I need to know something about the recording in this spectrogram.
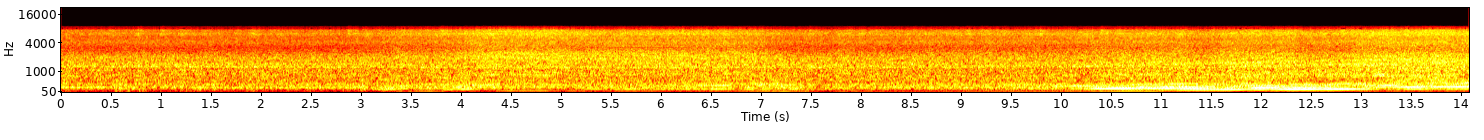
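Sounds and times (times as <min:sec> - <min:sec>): engine running on a dyno: 0:00.0 - 0:14.0.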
